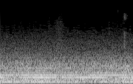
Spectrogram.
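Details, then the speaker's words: 2002-2005 Ford Explorer, 77,000 miles, driving: a steady droning hum with a low tonal whir in the cabin from worn rear wheel bearings, replaced before; it also occurs on snow, so it is not tyre noise. "Now, how can I tell it needs new rear wheel bearings? Because it's very noisy. Perhaps you can hear that on the video."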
